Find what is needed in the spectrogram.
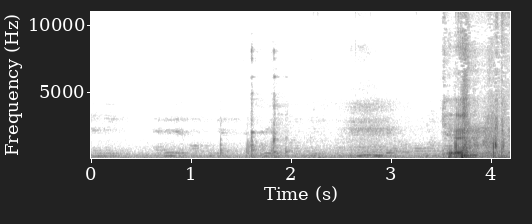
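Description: Glassware and a metal black-and-tan layering spoon being handled on a table: mostly faint, with a few small clicks, then a louder knock near the end as the spoon comes off the pint glass.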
